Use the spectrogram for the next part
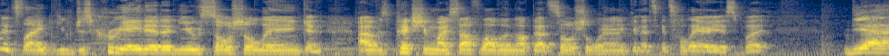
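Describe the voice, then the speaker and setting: Casual video game host, mid-pitched voice, enthusiastic and rambling, music under the commentary. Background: background music.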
